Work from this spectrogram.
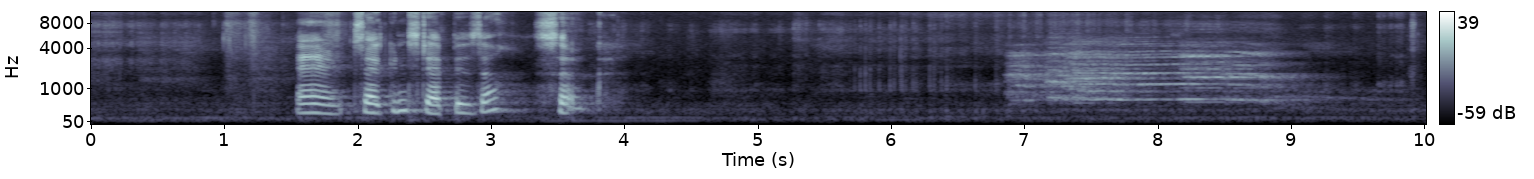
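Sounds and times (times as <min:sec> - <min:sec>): rooster crowing: 0:06.8 - 0:09.8.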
